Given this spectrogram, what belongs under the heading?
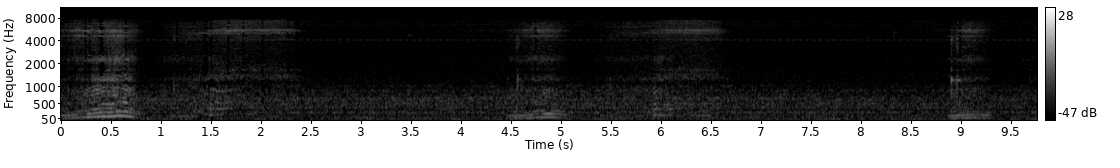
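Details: Mother (adult woman) asleep: quiet, irregular, low rattling snores on breathing in, about three in ten seconds, over faint room noise; sleep snoring.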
